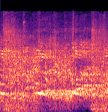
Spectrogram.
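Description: Wrestling crowd shouting and calling out, echoing in a large hall, with a single thud on the ring near the end.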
